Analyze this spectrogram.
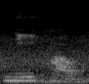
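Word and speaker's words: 你好: As the first topic, first word is ni hao.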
